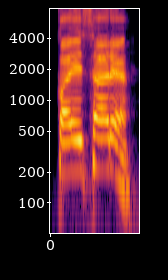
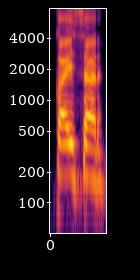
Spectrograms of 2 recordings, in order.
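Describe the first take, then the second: First: कैसर stretched, with an audible vowel after the final र; sounded-out reading. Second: Said in the usual way. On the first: Shown as a demonstration. Teacher blends letters for pupils, कैसर drawn out. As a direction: draw कैसर out as kai-saa-ra. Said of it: "एक अक्षर का उच्चारण करके". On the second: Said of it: "इनको direct भी पढ़ना है".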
